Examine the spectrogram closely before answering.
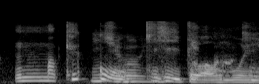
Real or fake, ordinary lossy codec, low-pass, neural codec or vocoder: fake; none; none; codec, 16 kHz, 6 kbps, DAC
